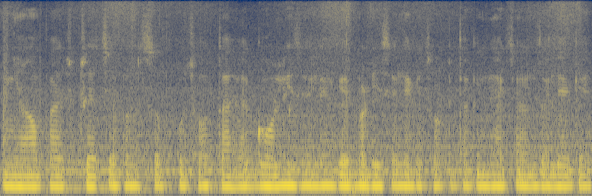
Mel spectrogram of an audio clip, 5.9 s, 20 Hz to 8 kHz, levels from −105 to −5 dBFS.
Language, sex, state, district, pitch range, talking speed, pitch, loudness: Hindi, male, Haryana, Rohtak, 120-125 Hz, 180 wpm, 125 Hz, -18 LUFS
